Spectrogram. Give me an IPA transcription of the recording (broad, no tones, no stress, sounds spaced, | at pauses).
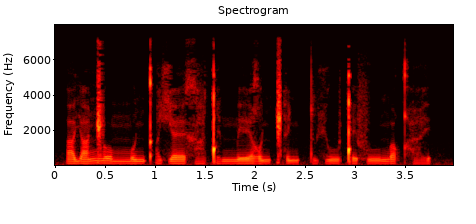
a j a ŋ͡ǁ oː mː o ɲ kʼ a̤ ç ɛː x a̤ ǃ e̤ mː eː ʁ o ɲ ǁʰ ɛ ɲ tː ṳ ç uː ǃ e f uː ŋ oː qʰ e̤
